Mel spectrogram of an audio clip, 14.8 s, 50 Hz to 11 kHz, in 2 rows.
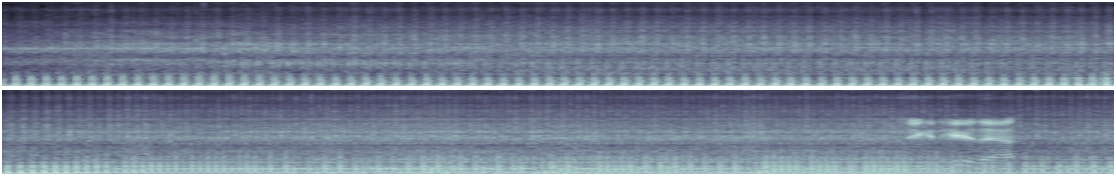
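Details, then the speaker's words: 2005 Kawasaki Brute Force 650 SRA V-twin ATV with HMF exhaust, jet kit and carb rebuild: uneven thumping with exhaust back-popping below quarter throttle, smoothing to a steady rising drone past it; pilot jet suspected. "that right there. back popping. You hear it? Once I get past that quarter throttle though, smooth, full throttle, no problems at all. Pilot jet is to blame."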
